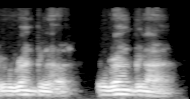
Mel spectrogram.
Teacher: no inglês britânico não, o R não é pronunciado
